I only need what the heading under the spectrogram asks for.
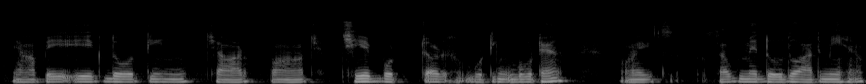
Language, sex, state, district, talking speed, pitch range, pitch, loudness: Hindi, male, Bihar, Madhepura, 120 wpm, 115-125 Hz, 120 Hz, -37 LUFS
